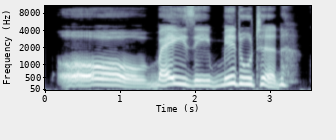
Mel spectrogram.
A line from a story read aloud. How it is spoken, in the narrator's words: groaned Mum and Dad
